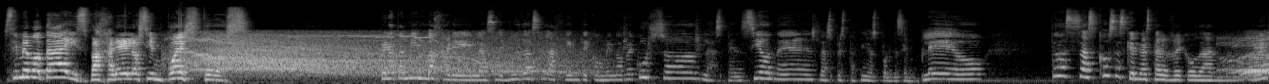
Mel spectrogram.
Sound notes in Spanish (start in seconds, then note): 10.4 Abucheos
